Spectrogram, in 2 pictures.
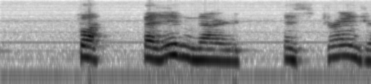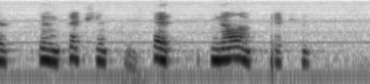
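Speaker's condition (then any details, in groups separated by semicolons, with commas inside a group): Traumatic brain injury; motor vehicle accident, had tracheostomy; voice affected by brain damage and tracheostomy trauma, initially couldn't talk or swallow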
